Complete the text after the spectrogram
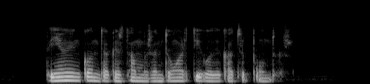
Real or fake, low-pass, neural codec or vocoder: real; 7.2 kHz; none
